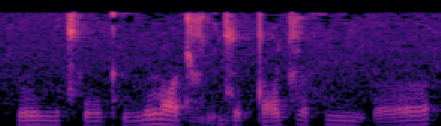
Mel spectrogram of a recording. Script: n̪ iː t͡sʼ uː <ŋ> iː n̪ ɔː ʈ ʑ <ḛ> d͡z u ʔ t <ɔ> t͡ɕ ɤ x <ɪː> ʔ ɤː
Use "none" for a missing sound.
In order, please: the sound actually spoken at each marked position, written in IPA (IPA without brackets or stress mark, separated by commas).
kʼ, ḭ, ɔ, iː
